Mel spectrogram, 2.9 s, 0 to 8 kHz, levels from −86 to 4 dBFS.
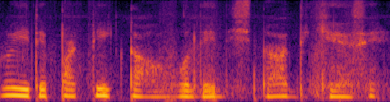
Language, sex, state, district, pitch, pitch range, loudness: Nagamese, female, Nagaland, Kohima, 180 Hz, 175-195 Hz, -18 LUFS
